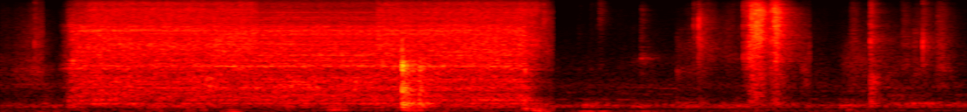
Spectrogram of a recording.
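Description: Bathroom sink tap running in a steady hiss for about five seconds while a plastic cup is filled, then shut off abruptly. Afterwards come a few light clicks and knocks as the cup and toothbrush are handled.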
